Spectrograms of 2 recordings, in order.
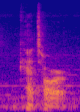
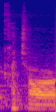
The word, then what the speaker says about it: catarrh: Another one, which I may not pronounce correctly, is catarrh.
